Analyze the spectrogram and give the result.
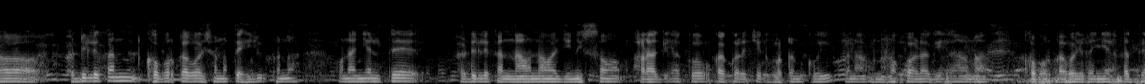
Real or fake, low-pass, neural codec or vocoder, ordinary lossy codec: fake; 7.2 kHz; codec, 24 kHz, 3 kbps, HILCodec; none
